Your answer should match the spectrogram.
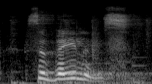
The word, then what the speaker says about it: surveillance: इसमें second half पे है। सर्वेलेंस, that's the right way of saying it. The area is under सर्वेलेंस। सर्वेलेंस, valence पे emphasis है।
